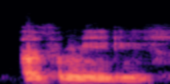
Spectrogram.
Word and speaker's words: Archimedes: Oh, that's how you pronounce it? Say it one more time, sorry. Archimedes.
